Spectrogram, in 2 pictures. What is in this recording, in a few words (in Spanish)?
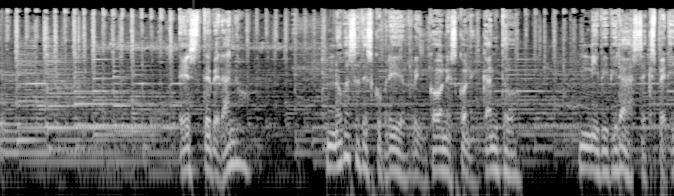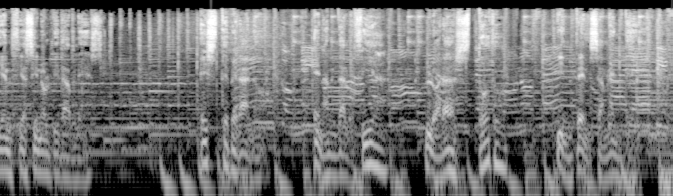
Cuña genérica; intensamente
